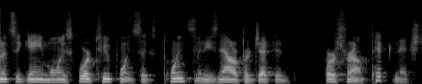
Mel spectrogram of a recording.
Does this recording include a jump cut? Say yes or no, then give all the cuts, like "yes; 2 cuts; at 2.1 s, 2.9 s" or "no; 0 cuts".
yes; 2 cuts; at 1.9 s, 3.0 s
